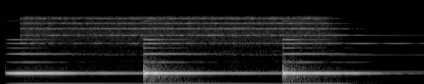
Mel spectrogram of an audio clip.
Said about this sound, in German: Irgendwann glockelt eine Glocke und die Assembly kann beginnen.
